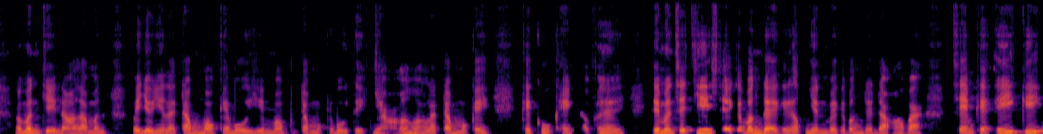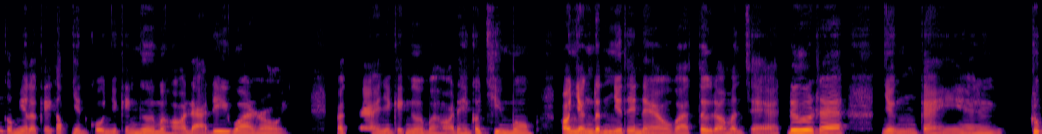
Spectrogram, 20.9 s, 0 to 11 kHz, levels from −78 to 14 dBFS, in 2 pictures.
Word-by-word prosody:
mà 130 - +1
mình 130 -1 +4
chỉ 115 +1 +2
nói 140 +1 0
là - - +2
mình 105 -2 -4 0.3
ví 180 +1 +2
dụ - - +4
như 130 +4 -1
là 115 - -1
trong 170 +3 +1
một - - +2
cái 175 - -1
buổi 135 +9 -1
như 160 - -3
một 130 -3 -3
trong 145 -1 -3
một 125 - -8
cái - - -7
buổi 115 +2 -3
tiệc 95 - -5
nhỏ 100 - -3
hoặc 150 -6 -2
là 150 - 0
trong 170 -2 +2
một - - -4
cái 165 +3 -2 0.3
cái 210 -1 -1
cuộc - - -4
hẹn 95 -2 -2
cà - - -9
phê, 135 -1 0 0.3
thì 145 - +8
mình 150 -1 +4
sẽ 185 - +4
chia 220 0 +5
sẻ - - +5
cái 190 - +1
vấn 210 0 +4
đề, 105 - +6
cái 160 - -4
góc 220 -1 -2
nhìn 120 -7 -1
về 105 -1 -1
cái 140 - -8
vấn 165 +1 -4
đề - - -4
đó 195 +1 -2
và - - +2 0.3
xem 200 -1 +2
cái 220 +1 +2
ý 255 +5 +3
kiến 265 +5 +3
cũng 205 0 -2
như 195 - 0
là - - 0
cái 180 - -6
góc 245 +4 -2
nhìn 125 -5 -5
của 105 - 0
những 130 +2 -5
cái 195 - -5
người 145 -5 +1
mà 125 -1 -1
họ 105 -1 -2
đã 110 - 0
đi 155 +2 +2
qua 150 -1 +2
rồi, 100 -6 -3 0.5
và - - 0
cả 130 - -1
những 120 -2 -3
cái 150 +4 -4
người 115 -8 -2
mà 100 0 -4
họ 95 - -4
đang 130 0 -4
có 165 - 0
chuyên 155 -3 -1
môn, 145 -1 0 0.3
họ 130 - +9
nhận 120 -3 +5
định 120 +3 +3
như 150 - +3
thế 170 +3 0
nào. 110 -8 0
Và 105 -1 0
từ 110 +1 +1
đó 135 +5 +1
mình 115 - -2
sẽ - - -4
đưa 205 +1 +10
ra 190 -2 +4 0.4
những 115 +9 -2
cái, 210 +6 -1
a, 180 -1 -4 0.6
rút, 265 +1 +4
145 Hz, 280 wpm, -24 LUFS, 120-180 Hz, 0.6 s, đưa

